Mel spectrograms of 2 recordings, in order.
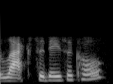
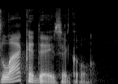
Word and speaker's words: lackadaisical: For example, is it lackadaisical or laxadaisical? – What is it? It's lackadaisical.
